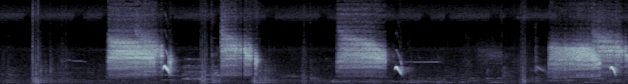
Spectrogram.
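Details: Common iora singing steadily: four broad, harsh buzzy phrases, several ending in a short sharp downward whistle, separated by gaps of about two seconds.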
